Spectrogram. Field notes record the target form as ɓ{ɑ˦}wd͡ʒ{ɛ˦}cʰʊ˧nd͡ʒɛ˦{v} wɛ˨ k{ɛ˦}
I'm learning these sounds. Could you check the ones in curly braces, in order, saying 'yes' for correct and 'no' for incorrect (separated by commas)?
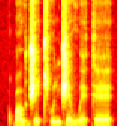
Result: yes, no, yes, yes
